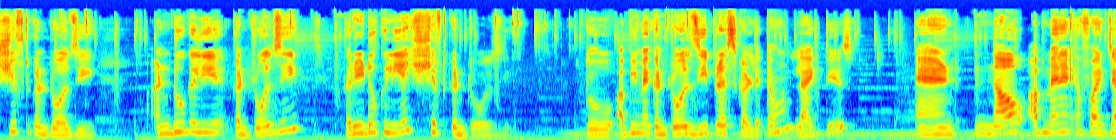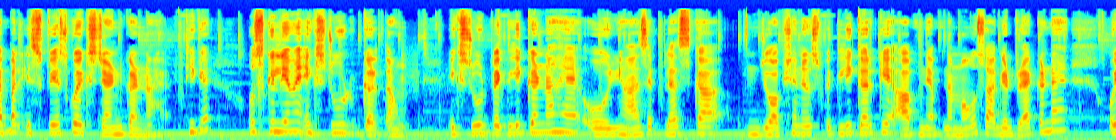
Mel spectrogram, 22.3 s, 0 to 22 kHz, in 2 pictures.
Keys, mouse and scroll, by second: 0.8 ctrl+shift+z, 2.7 ctrl+z, 5.0 ctrl+z, 5.7 right click, 6.2 middle click, 6.6 ctrl+z, 7.6 middle click, 8.3 middle click, 9.7 middle click, 10.1 middle click, 11.1 middle click, 13.2 middle click, 17.3-22.3 drag.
